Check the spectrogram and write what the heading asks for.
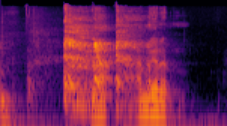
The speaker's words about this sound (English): I'm going to try and do this because my kid also gave me somewhat of a cold and I'm on the coughing stage.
